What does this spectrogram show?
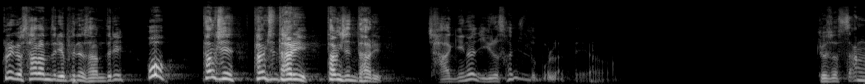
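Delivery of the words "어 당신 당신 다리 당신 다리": much higher, louder amazed cries; astonished bystanders. Retold or imitated. Bystanders seeing the cripple stand, loud astonished cries. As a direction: gasp and point at his legs.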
